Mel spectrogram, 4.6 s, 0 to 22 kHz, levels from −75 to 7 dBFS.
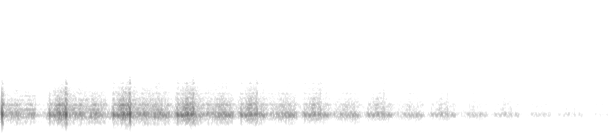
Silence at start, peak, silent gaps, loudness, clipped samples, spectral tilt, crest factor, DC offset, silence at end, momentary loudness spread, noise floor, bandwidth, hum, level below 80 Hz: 0 s; -18 dBFS; none; -42 LUFS; under 0.1%; 6 dB/octave; 26 dB; under 0.1%; 0.7 s; 20 LU; -71 dBFS; 3.2 kHz; none; under -90 dBFS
